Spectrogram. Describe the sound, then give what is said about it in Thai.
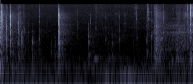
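A snack bag being sealed: crinkling plastic and a quick run of small, sharp clicks from the zip-lock pressed shut, fairly quiet, with no voices. “อ่ะ ขอปิดอันนี้ก่อนเพราะว่ากลัวไม่กรอบนี่เราชอบบรรจุพัธุ์เขามากเลย เพราะว่าเขามีซิปล็อกไว้ให้ด้วย”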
